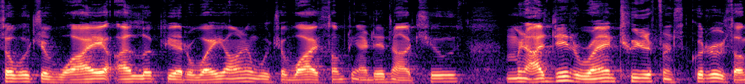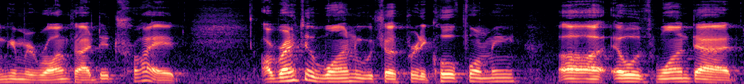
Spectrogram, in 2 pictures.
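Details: Woman with Friedreich's ataxia, a progressive neurological condition affecting coordination, considering a wheelchair; dysarthria in Friedreich's ataxia.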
